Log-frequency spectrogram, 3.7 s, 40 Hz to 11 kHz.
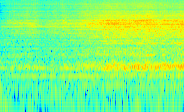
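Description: A wooden sphere turning on a wood lathe is shaped freehand with a 13 mm bowl gouge, giving a continuous hissing scrape close by that grows slightly stronger partway through.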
